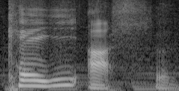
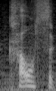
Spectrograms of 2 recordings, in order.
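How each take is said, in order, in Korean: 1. 이 단어는 'kay'로 시작하고 'uss'로 끝납니다. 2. 이 단어는 'kah'로 시작하고 'oss'로 끝납니다. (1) "이거를 발음하면은 케이아스" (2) "우리가 흔히 카오스라고 얘기하죠"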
